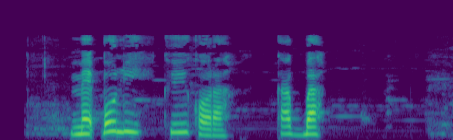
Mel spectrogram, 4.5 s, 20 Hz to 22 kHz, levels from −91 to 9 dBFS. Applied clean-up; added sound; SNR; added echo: none; none; none; none.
